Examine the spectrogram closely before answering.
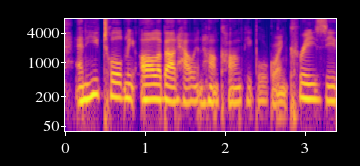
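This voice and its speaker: An ordinary speaking voice with a Canadian accent at a moderate pace, dry and close with no echo, on a very clean recording with a silent background. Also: woman. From Edmonton, Canada. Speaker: tango teacher and dancer. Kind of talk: casual chat.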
